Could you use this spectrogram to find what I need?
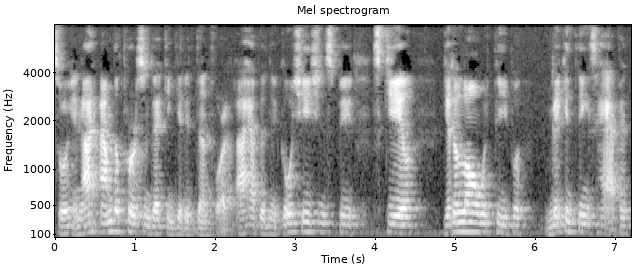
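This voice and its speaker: In a room with audible echo, a somewhat breathy man with an American accent talks with fairly even intonation. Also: medium pitch for a man, moderate pace. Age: 60s. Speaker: political candidate. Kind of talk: campaign appeal on radio show.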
